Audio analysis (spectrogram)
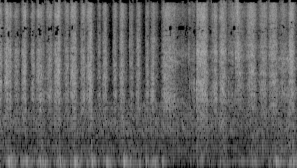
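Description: Wax being scraped off a painted surface, a steady run of close, rhythmic rubbing strokes that rasp back and forth continuously with no voices.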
